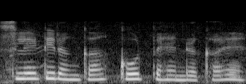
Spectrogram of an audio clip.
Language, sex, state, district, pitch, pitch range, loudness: Hindi, female, Haryana, Charkhi Dadri, 230 Hz, 215-250 Hz, -16 LUFS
